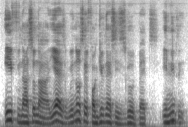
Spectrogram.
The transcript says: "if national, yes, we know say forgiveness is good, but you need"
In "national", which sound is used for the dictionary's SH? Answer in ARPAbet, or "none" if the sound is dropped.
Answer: S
